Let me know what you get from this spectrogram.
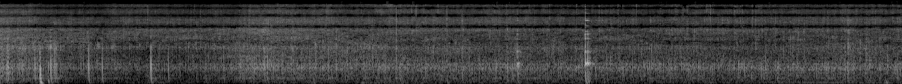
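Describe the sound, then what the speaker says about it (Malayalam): Finely chopped bitter gourd fries with mustard seeds in a pan, giving a steady soft sizzle, while a spoon stirs and scrapes with occasional light clinks. No one speaks. "നമ്മൾ കുനുകുനാന്ന് അരിഞ്ഞു വെച്ചിരിക്കുന്ന പാവയ്ക്ക അതിലേക്കിട്ട് നന്നായിട്ട് ഇളക്കി."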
